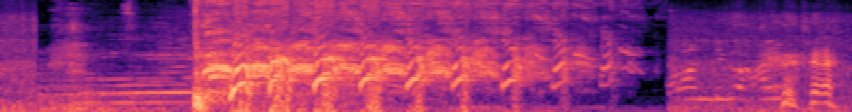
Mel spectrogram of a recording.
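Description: A man laughs loudly and heartily.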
